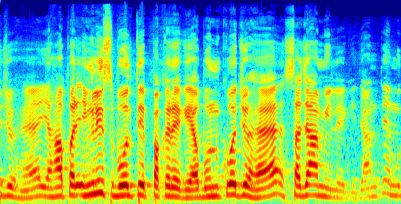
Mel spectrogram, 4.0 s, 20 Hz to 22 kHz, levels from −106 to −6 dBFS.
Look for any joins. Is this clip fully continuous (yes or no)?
yes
